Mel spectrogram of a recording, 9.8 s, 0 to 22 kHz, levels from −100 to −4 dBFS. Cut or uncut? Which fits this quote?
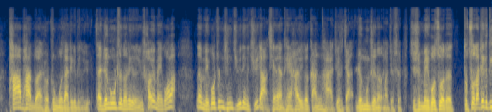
cut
